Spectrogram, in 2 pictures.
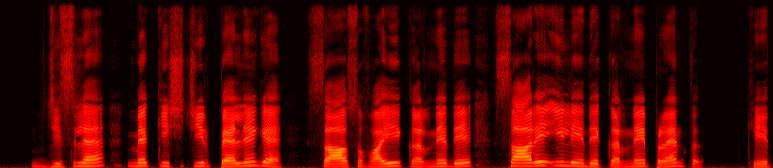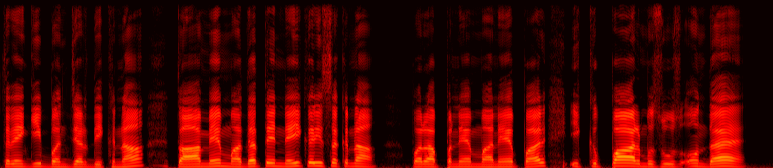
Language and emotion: Dogri, sad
